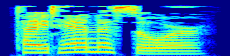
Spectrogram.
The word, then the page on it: titanosaur: British English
